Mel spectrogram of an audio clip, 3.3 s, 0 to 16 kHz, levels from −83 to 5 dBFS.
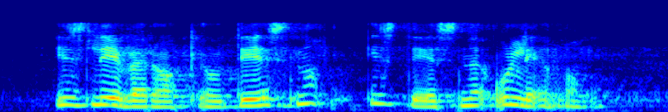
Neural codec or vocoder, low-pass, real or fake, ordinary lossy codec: codec, 16 kHz, 4.8 kbps, FACodec; 7.2 kHz; fake; none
